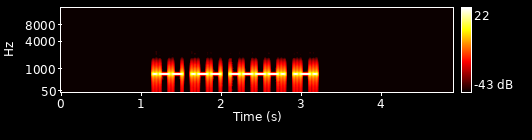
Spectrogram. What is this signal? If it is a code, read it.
Morse code, heard as a keyed tone, about 30 wpm, 700 Hz. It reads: WW9R
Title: Call Signs Repeated 3x - 30wpm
